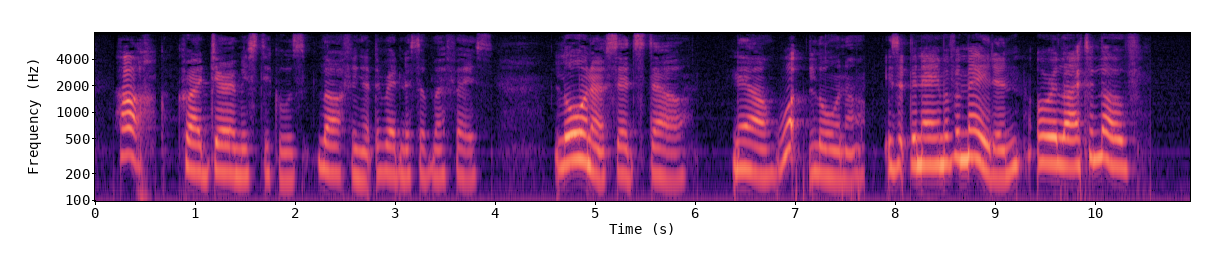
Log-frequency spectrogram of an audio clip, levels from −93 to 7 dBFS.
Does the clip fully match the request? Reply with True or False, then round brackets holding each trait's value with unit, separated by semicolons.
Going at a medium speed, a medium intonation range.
True (160 wpm; 4.9 semitones)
